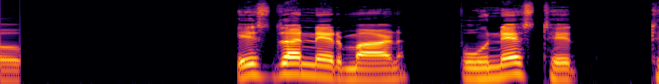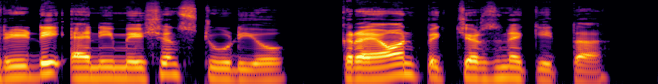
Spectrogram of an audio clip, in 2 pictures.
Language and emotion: Punjabi, neutral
